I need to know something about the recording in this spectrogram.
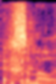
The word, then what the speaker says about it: Samoas: are the final game the Samoa Samoas brand Samoas minor technicality Keep this.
